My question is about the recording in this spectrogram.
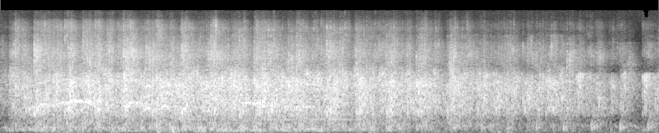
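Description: Audience applauding, starting suddenly and thinning out near the end.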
